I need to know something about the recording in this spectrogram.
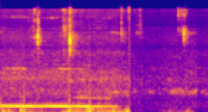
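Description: A single long hummed vocal tone, a held 'mmm', sliding slightly down in pitch and breaking off a little over a second in, with low bumps from the phone being handled.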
